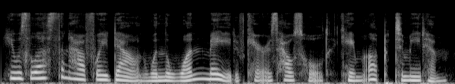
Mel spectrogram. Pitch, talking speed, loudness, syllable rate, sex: 205 Hz, 235 wpm, -17 LUFS, 5.4 syllables/s, female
